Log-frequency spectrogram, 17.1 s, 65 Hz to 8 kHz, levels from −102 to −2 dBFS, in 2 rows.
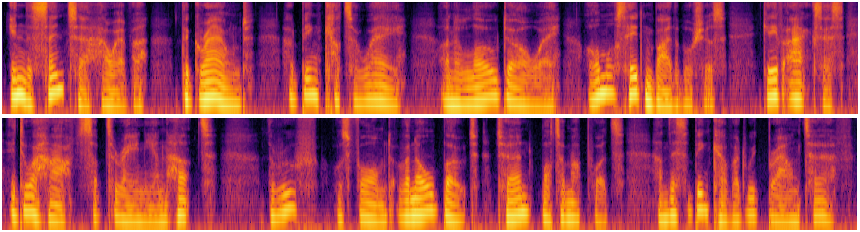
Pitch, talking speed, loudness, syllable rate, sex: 110 Hz, 160 wpm, -21 LUFS, 4.6 syllables/s, male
